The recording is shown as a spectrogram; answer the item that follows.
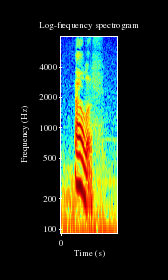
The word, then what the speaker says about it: Aleph: "This printed letter we pronounce Aleph," he said.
